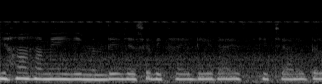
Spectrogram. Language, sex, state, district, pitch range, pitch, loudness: Hindi, female, Uttar Pradesh, Budaun, 240-250 Hz, 245 Hz, -28 LUFS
